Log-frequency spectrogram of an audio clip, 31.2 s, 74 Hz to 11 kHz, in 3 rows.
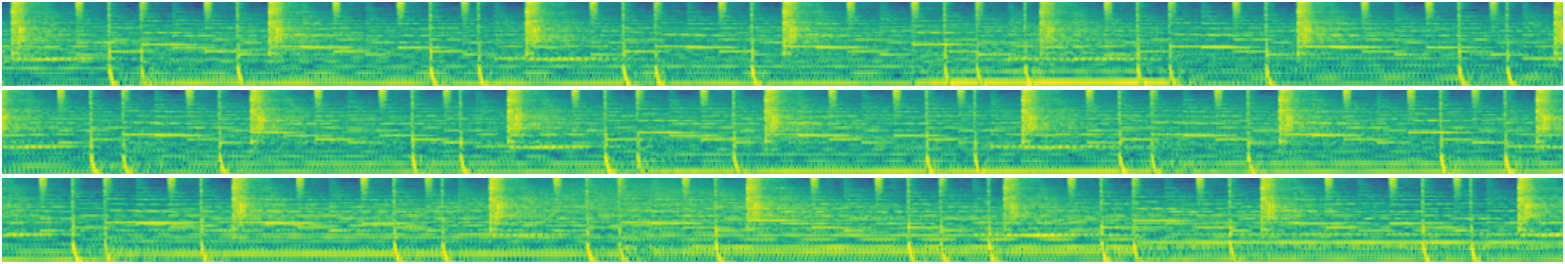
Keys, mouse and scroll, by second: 0.7 v, 1.1 click, 1.5 space, 1.6 click, 2.0 space, 2.7 click, 2.7-6.5 drag, 8.9 ctrl+c, 9.3 ctrl+f, 10.5-16.4 drag, 16.4-18.3 alt+shift+drag, 22.5 click, 28.4-31.2 drag.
